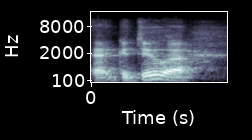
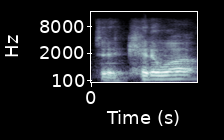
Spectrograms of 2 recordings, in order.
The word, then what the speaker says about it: Kituwah: Cherokee speakers sometimes, and it's pronounced more like a G by Eastern Band speakers here.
